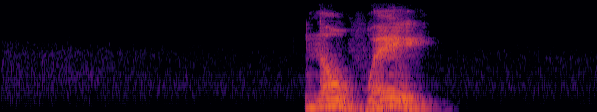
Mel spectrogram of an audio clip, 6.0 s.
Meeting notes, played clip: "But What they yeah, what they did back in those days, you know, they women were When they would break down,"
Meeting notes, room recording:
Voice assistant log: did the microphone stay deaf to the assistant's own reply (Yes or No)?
Yes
